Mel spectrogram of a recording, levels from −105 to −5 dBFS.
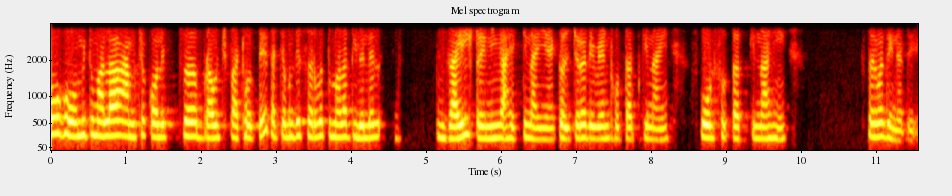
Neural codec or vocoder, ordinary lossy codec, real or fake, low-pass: none; none; real; 3.6 kHz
